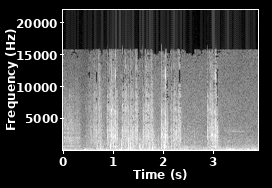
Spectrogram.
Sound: panther galloping

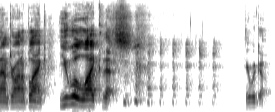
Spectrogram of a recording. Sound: woman laughing

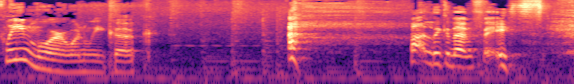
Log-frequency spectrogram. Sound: chuckles

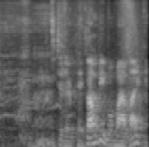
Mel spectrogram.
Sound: laughter

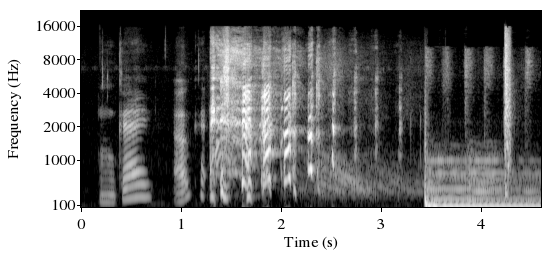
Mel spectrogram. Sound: laughing

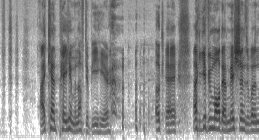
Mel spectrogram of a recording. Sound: chuckles

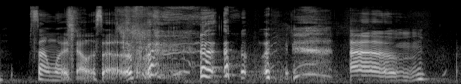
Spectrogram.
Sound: both laugh

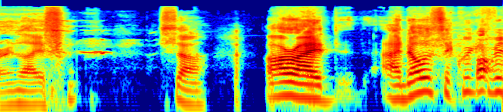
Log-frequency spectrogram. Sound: laughing

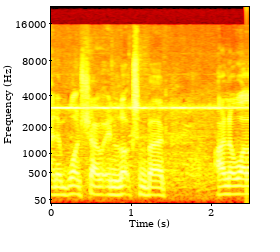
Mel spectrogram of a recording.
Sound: shrill beeping

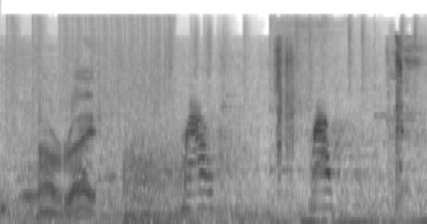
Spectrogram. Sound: mimicking a cat meow

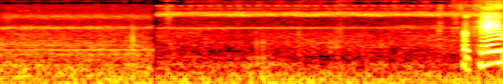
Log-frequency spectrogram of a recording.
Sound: insects chirping

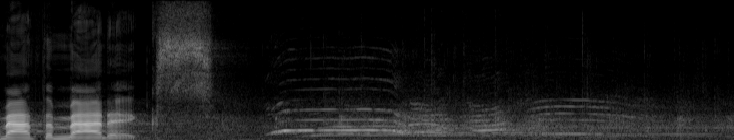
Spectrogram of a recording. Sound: applause

